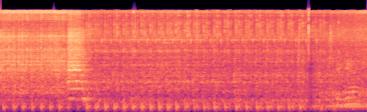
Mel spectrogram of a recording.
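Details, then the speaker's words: Hero HF Deluxe self-start motor making a bad 'kachar kachar' noise: fast, rough rattling chatter while cranking with a sharp click as the starter engages, a worn starter grinding before repair. "काफी खराब आवाज कर रहा है तो इसको हम कैसे सॉल्व करें"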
